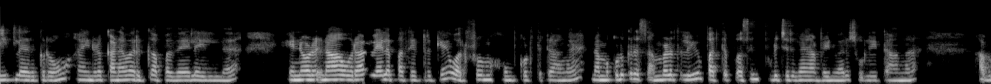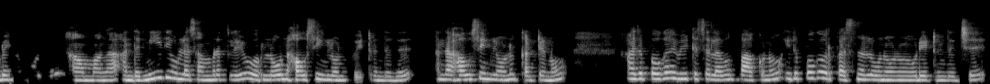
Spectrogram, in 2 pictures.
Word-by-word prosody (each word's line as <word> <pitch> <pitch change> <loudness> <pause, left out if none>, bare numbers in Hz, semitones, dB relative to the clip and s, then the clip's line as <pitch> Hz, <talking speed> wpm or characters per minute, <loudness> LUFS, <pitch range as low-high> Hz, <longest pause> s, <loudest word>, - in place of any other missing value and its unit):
வீட்ல 205 +1 -1
இருக்குறோம். 190 +4 -2 0.2
என்னோட 200 0 0
கணவருக்கு 200 0 0
அப்ப 195 +2 -4
வேலை 190 +1 0
இல்ல. 185 -1 -2 0.7
என்னோட 215 +1 +6
நான் 220 0 +6
ஒரு 210 - +2
ஆள் 220 -2 -4
வேல 220 +1 +2
பார்த்துட்டுருக்கேன். 200 +5 -5
வொர்க் 190 -4 -4
ப்ராம் 215 -1 0
ஹோம் 195 -1 -4
குடுத்துட்டாங்க. 195 -1 -5 0.3
நம்ம 200 0 +3
குடுக்கிற 230 +2 0
சம்பளத்திலேயும் 220 +4 0
10% 215 +2 -4
புடிச்சுருவேன் 195 -1 -2
அப்டின்னு 185 0 -1
வேற 200 +2 -4
சொல்லிட்டாங்க. 185 -1 -4 0.8
அப்டிங்கும் 210 0 -2
போது 410 -1 -17 0.3
ஆமாங்க 190 0 +1
அந்த 195 -1 +4
மீதி 310 +6 +4
உள்ள 240 -3 +4
சம்பளத்திலேயும் 215 +4 +1
ஒரு 210 - -1
லோன், 225 +1 +4
ஹவுசிங் 215 +1 +3
லோன் 195 0 +1
போயிட்டுருந்தது. 190 -2 -3 0.3
அந்த 230 -1 +3
ஹவுசிங் 230 +3 +2
லோன்னும் 215 +2 0
கட்டணும். 195 +4 -1 0.7
அது 255 +1 +4
போக 255 +2 +4
வீட்டு 255 0 +1
செலவும் 220 0 0
பார்க்கணும். 210 +4 +1
இது 265 - 0
போக 285 +1 +2
ஒரு 255 - -3
பெர்சனல் 220 +2 +1
லோன் 205 -1 +2
ஒண்ணு 195 0 +1
ஓடிட்டு 195 0 0
இருந்துச்சு. 190 +2 -2
205 Hz, 165 wpm, -21 LUFS, 195-220 Hz, 0.8 s, என்னோட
